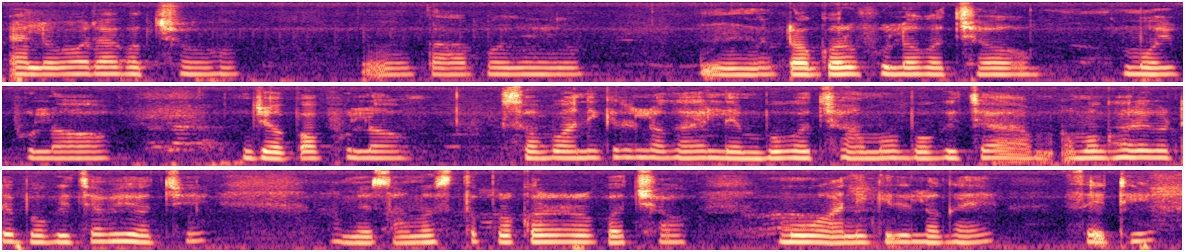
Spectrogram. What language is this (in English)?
Odia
